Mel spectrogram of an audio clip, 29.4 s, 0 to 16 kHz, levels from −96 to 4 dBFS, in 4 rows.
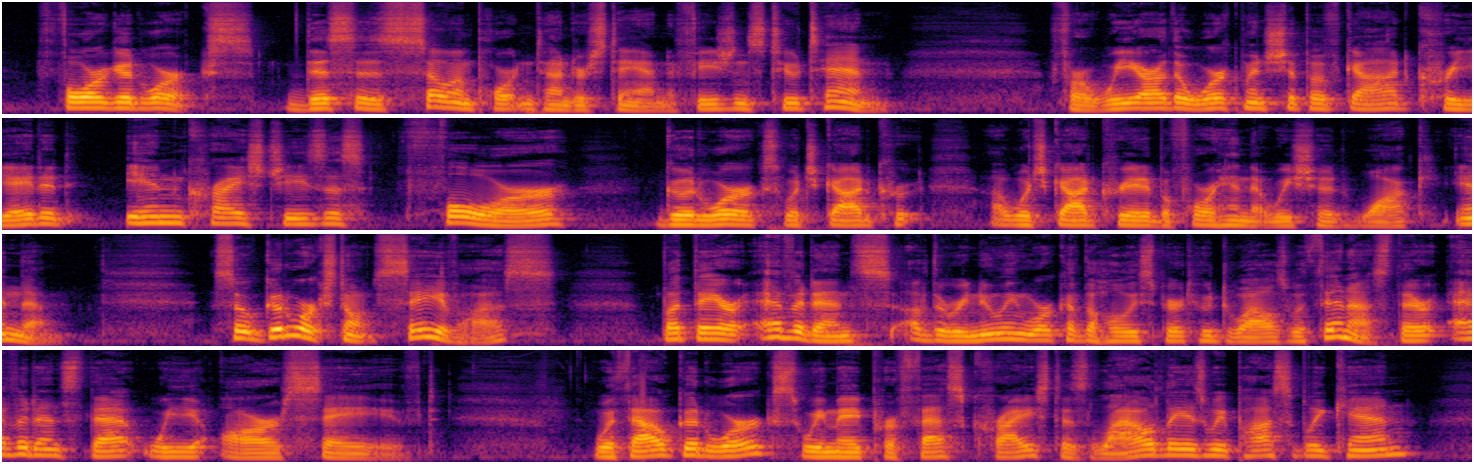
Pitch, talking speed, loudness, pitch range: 130 Hz, 165 wpm, -20 LUFS, 120-145 Hz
